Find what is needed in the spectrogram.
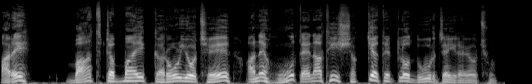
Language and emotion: Gujarati, disgusted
